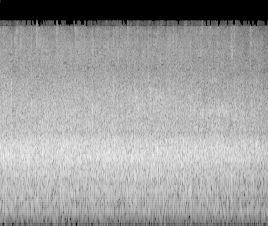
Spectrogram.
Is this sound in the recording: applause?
yes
